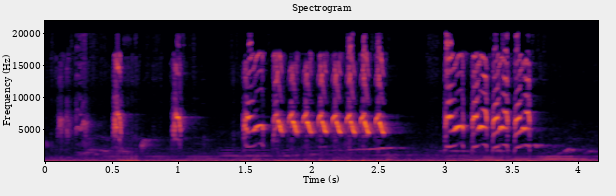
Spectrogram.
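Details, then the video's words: Crimson sunbird lure song meant to draw other sunbirds into singing. Short high clicks lead into two fast runs of piercing, evenly spaced trilled notes, about eight per run. A faint lower whistle sounds underneath. "suara pancingan sogon gacor"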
